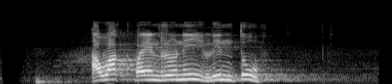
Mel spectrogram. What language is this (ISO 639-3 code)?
sun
